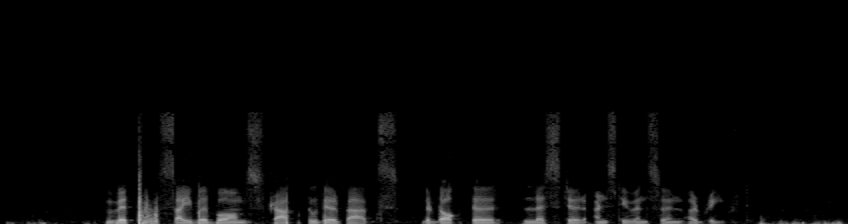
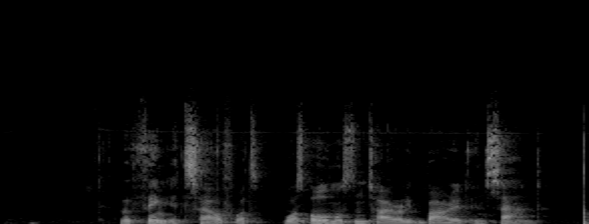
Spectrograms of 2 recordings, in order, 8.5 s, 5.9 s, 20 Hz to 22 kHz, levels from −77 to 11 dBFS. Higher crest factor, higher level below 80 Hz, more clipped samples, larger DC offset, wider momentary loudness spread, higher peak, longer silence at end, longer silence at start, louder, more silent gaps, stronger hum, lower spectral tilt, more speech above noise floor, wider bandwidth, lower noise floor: first, 26 dB vs 20 dB; first, -48 dBFS vs -68 dBFS; neither; neither; first, 20 LU vs 10 LU; first, -2 dBFS vs -12 dBFS; about the same, 0.05 s vs 0 s; about the same, 0.4 s vs 0.3 s; first, -27 LUFS vs -31 LUFS; neither; neither; first, -7 dB/octave vs -3.5 dB/octave; second, 35 dB vs 40 dB; second, 11.5 kHz vs 13 kHz; second, -62 dBFS vs -72 dBFS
